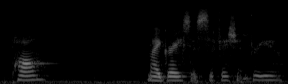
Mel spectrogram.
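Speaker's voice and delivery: hushed, measured reassurance; quiet, tender authority; gentle divine answer. Acted. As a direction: speak softly and low, leaving space between phrases. Voicing God's gentle answer to Paul.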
